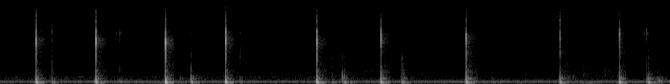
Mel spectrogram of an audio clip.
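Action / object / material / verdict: tap / resin drills pressed with a plastic applicator pen onto adhesive canvas / resin / none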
